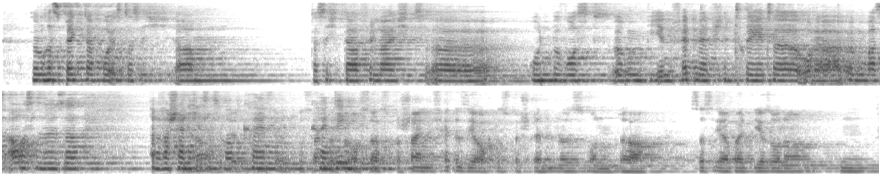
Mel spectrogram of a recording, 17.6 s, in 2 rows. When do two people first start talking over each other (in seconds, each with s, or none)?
10.6 s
